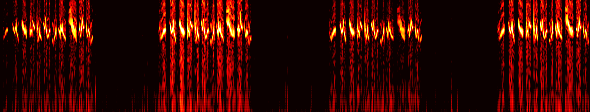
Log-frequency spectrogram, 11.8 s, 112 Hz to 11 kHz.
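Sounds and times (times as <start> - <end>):
blue bunting singing: 0.1 - 1.9, 3.2 - 5.1, 6.6 - 8.6, 9.9 - 11.7.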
